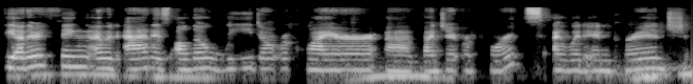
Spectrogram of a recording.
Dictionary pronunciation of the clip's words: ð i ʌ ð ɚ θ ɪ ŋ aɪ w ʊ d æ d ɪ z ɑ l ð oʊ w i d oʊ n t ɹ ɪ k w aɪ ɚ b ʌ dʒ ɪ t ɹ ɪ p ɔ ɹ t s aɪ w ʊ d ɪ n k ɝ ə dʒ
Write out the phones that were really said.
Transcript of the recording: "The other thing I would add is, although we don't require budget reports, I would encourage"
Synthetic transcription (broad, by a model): ð i ʌ ð ɚ θ ɪ ŋ aɪ w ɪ d æ d ɪ z ɑ l ð oʊ w i d oʊ n t ɹ ɪ k w aɪ ɚ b ʌ dʒ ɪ t ɹ ɪ p ɔ ɹ t s aɪ w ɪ d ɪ n k ɝ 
